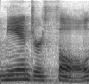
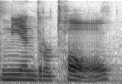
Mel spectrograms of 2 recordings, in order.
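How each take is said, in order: First: The 'th' is said as a soft th. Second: The 'th' is said as a plain t. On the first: The speaker calls it wrong. "not Neanderthal" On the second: The speaker calls it right. "it is Neanderthal"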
